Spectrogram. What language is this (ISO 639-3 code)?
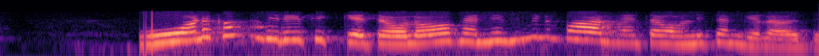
pan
